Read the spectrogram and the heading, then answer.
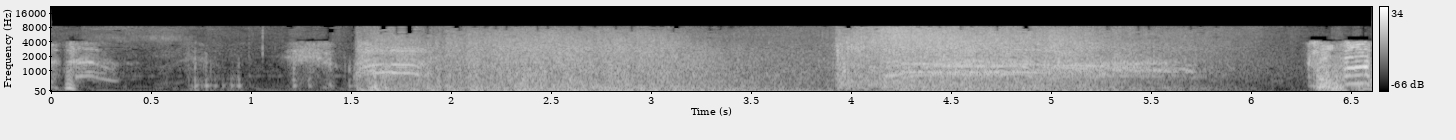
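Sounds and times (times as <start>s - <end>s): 
cannon fire sound effect blasts: 1.6s - 6.1s.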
